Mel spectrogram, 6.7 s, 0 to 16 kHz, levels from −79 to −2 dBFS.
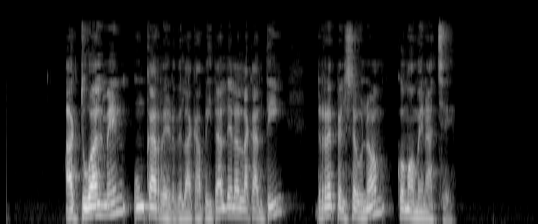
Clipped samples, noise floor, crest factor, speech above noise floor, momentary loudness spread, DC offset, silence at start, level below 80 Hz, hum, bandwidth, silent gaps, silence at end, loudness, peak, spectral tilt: under 0.1%; -75 dBFS; 20 dB; 53 dB; 12 LU; under 0.1%; 0.85 s; -58 dBFS; none; 11 kHz; none; 1.05 s; -23 LUFS; -4 dBFS; -6 dB/octave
